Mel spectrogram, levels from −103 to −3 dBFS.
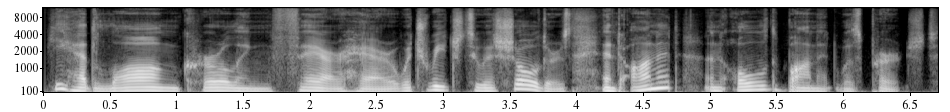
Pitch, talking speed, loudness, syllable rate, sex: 115 Hz, 170 wpm, -19 LUFS, 3.9 syllables/s, male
